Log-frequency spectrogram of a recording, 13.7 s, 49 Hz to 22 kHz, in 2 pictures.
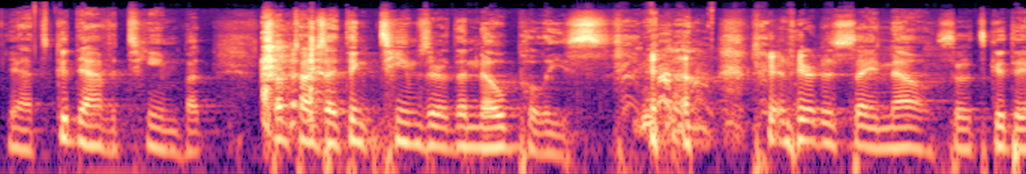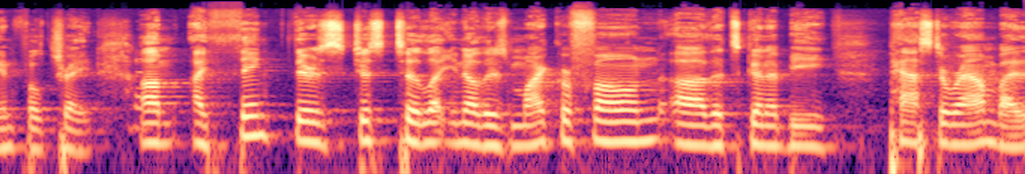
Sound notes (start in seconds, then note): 4.2 laughs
